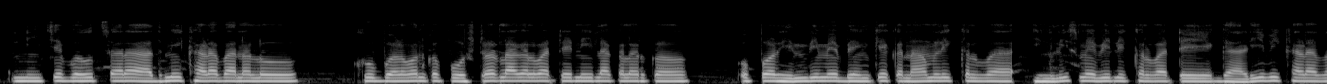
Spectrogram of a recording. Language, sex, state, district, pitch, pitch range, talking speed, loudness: Bhojpuri, male, Uttar Pradesh, Deoria, 155 Hz, 150-160 Hz, 150 wpm, -21 LUFS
